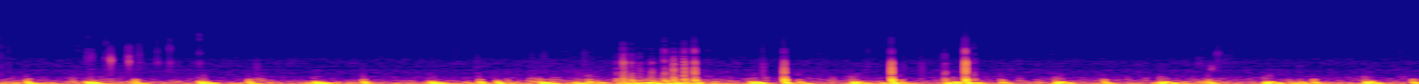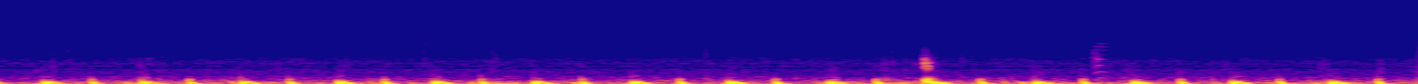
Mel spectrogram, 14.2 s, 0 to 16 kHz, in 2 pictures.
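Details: Own heartbeat after intense exercise with heavy breathing: fast, steady heartbeat at 134 bpm, audible without a microphone at the start; rapid heartbeat after exercise.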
